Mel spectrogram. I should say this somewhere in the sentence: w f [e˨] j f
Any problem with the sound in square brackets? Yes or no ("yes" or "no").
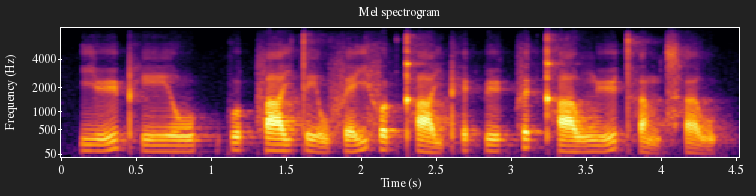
yes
